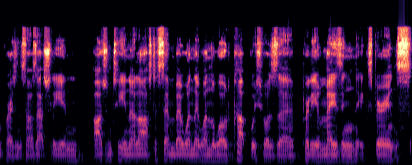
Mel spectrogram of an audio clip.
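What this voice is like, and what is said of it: English accent. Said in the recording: “with my accent and being in England”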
